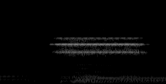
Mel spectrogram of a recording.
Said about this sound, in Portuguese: Tá tocando o telefone, eu não vou atender.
